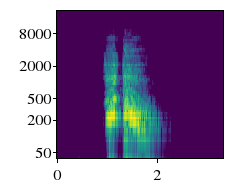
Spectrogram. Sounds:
Throat clearing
